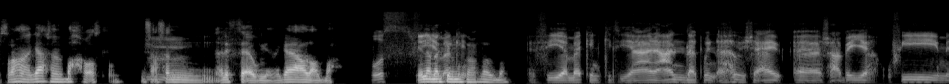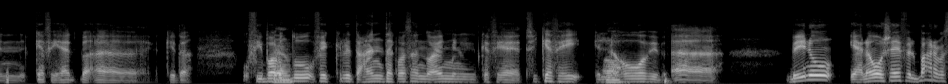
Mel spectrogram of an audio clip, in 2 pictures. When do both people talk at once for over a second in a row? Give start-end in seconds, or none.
none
